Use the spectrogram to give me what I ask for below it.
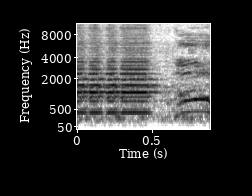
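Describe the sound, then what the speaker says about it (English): A car horn honks in the crowded streets of Mombasa in Halo 3 ODST, a steady harmonic blare lasting under a second and sliding slightly in pitch near the end, with voices overlapping it. "Stop honking"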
